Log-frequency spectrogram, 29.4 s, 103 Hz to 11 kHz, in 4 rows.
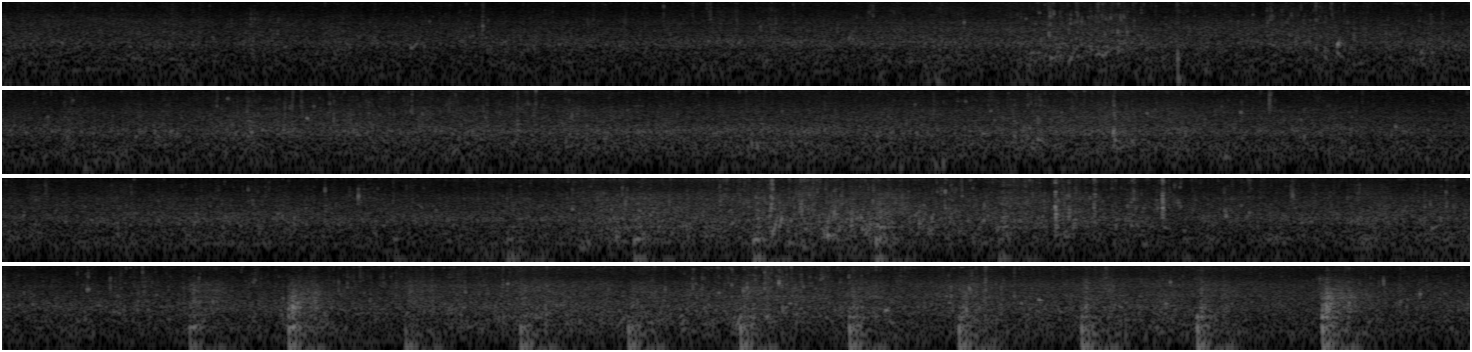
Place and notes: {"title": "椰油村, Koto island - Sound tide", "date": "2014-10-28 15:31:00", "description": "Small port, Sound tide\nZoom H2n MS +XY", "latitude": "22.05", "longitude": "121.51", "altitude": "12", "timezone": "Asia/Taipei"}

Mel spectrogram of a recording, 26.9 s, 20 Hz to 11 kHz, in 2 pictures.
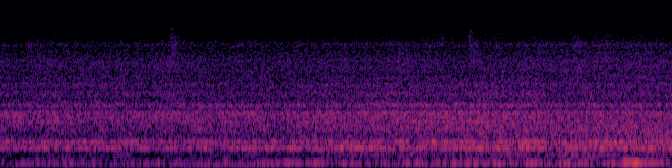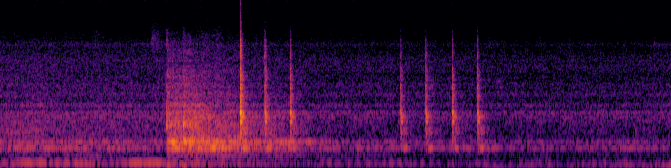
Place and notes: {"title": "Vilnius, Lithuania, metallic constructions of the bridge", "date": "2019-09-28 14:30:00", "description": "contact microphones on metallic constructions of bridge.", "latitude": "54.69", "longitude": "25.29", "altitude": "91", "timezone": "Europe/Vilnius"}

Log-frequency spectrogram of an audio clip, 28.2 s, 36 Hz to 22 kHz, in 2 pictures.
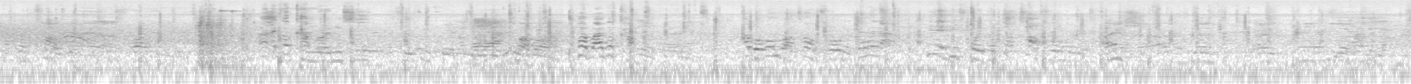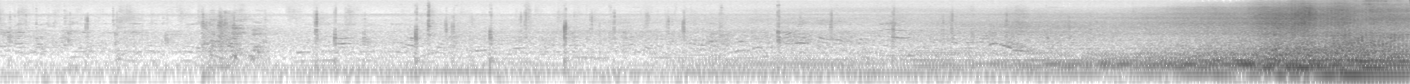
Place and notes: {"title": "Sec., Huanhe W. Rd., Banqiao Dist., New Taipei City - Traffic Sound", "date": "2012-01-19 16:21:00", "description": "Traffic Sound, Next to the tracks\nZoom H4n +Rode NT4", "latitude": "25.00", "longitude": "121.44", "altitude": "3", "timezone": "Asia/Taipei"}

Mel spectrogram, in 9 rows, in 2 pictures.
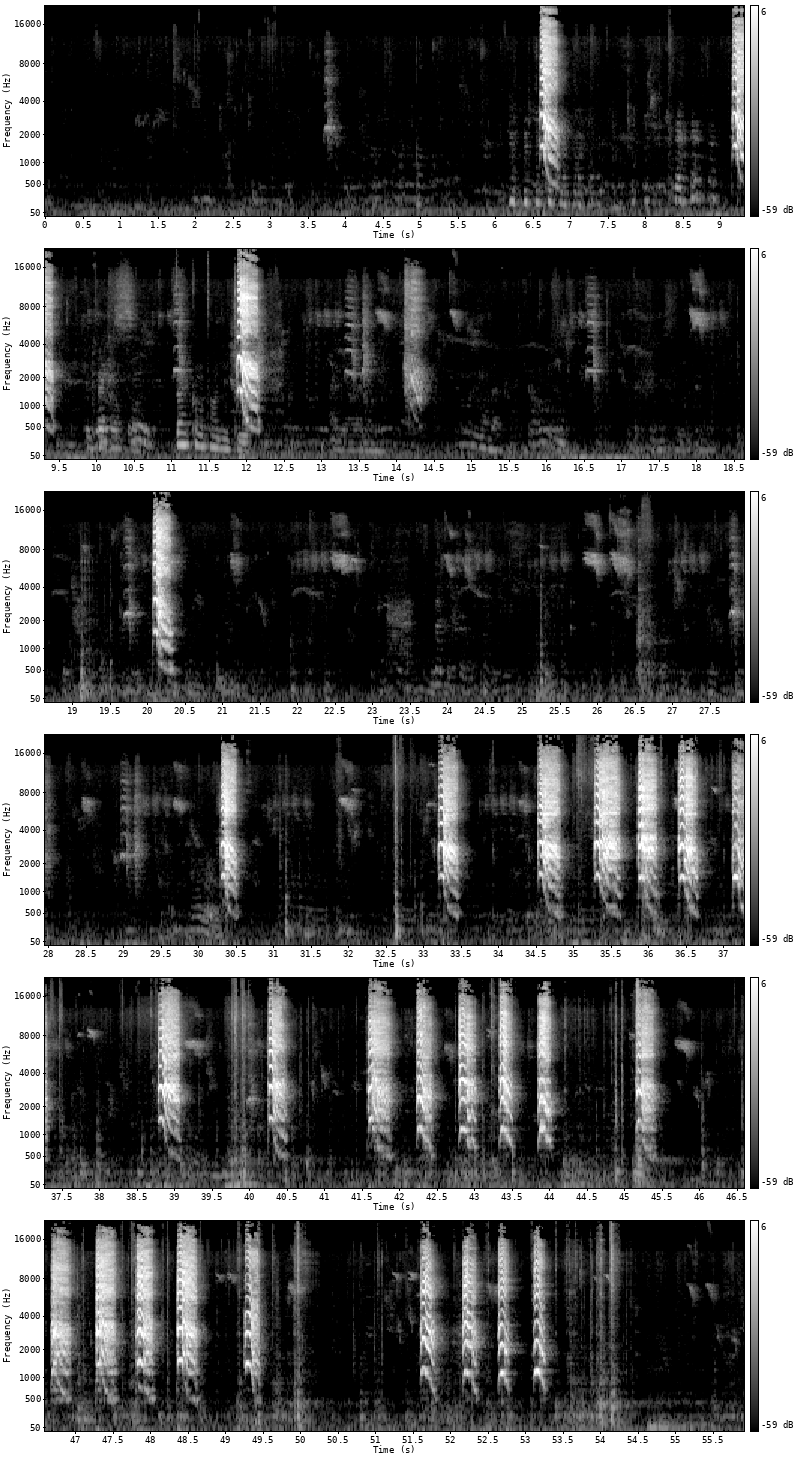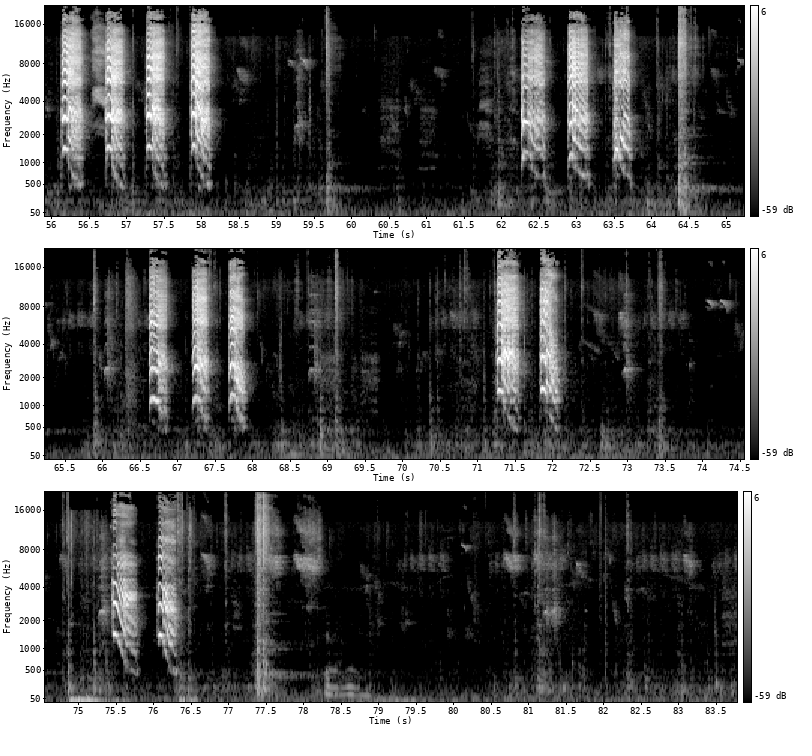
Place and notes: {"title": "Ottignies-Louvain-la-Neuve, Belgique - Birdsbay, hospital for animals", "date": "2016-06-27 20:00:00", "description": "Birdsbay is a center where is given revalidation to wildlife. It's an hospital for animals.\n0:00 to 3:30 - Nothing's happening. Increasingly, a jackdaw asks for food.\n3:30 to 4:55 - Giving food to the four jackdaws.\n4:55 to 6:43 - Giving food to the three magpies.", "latitude": "50.66", "longitude": "4.58", "altitude": "78", "timezone": "Europe/Berlin"}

